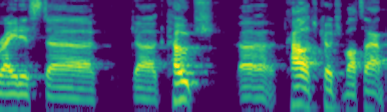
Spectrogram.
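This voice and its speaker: A man with a strong Alabama accent. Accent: thick Alabama Southern. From Alabama (Brookwood, near Tuscaloosa). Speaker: comedian. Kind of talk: casual interview chat. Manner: animated, many fillers.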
